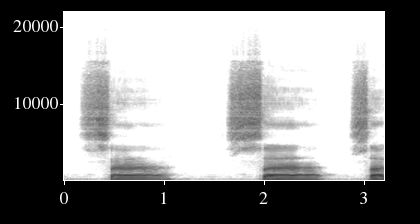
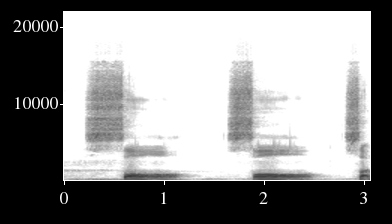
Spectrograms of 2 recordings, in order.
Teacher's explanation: Sa sa sa rileks bagian belakangnya, tapi huruf shad dia menegang.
